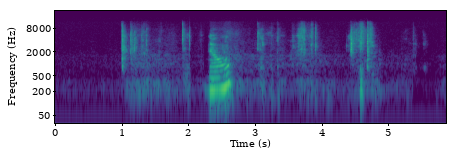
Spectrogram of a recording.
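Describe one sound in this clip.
Paper rustles as a sheet is lifted and turned.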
